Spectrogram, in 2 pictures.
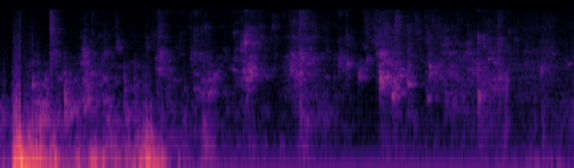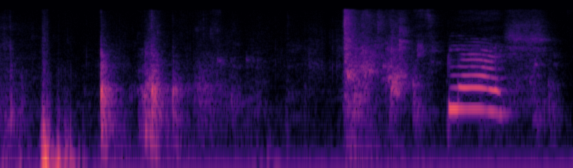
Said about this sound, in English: Happy Froggy. Splash!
